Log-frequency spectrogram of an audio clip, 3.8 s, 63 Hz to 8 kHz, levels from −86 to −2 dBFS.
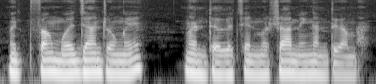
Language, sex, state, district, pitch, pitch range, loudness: Wancho, male, Arunachal Pradesh, Longding, 120 Hz, 110-125 Hz, -18 LUFS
